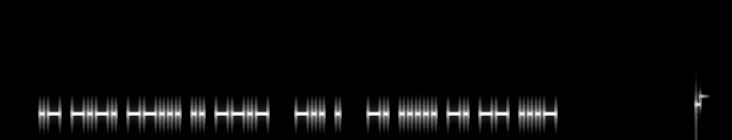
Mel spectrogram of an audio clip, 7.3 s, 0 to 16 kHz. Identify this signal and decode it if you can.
Morse code, heard as a keyed tone, about 30 wpm, 700 Hz. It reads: AC7IQ DE N5NMV
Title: USA Callsign DE Callsign - 5 Characters - 30wpm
